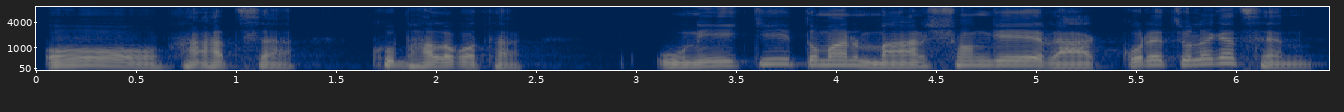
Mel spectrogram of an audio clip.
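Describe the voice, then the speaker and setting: A polite, curious young woman teacher, voiced by a male reader, asking gentle, probing questions. The voice is lifted a little above his own, and it carries a long echo. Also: mid-range voice, animated, slow pace.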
